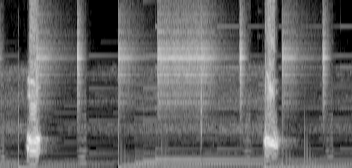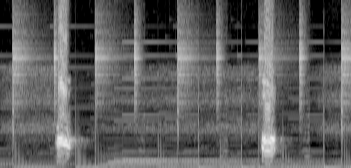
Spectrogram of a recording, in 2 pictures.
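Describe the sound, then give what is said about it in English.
Four short, resonant honking calls of a Malayan horned frog ring out at irregular intervals, each loud and abrupt, over a steady layer of sustained musical tones. “The call of the Malayan horned frog is a short but resonant honk.”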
